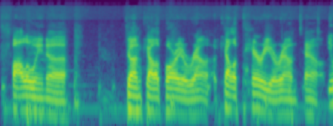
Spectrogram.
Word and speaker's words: Calipari: not following uh John Calipari around caliper around town yeah we we're gonna have to get like an official pronunciation well according to a guy in Cave Springs it's Perry not par Steve Perry that's perfectly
